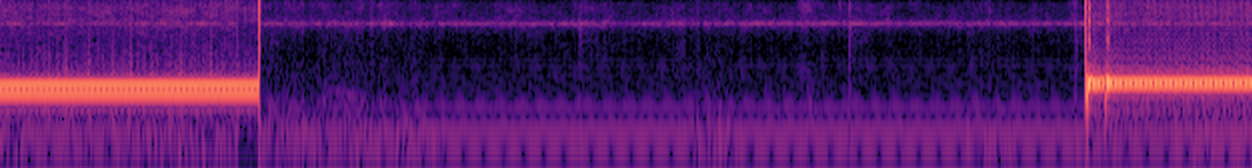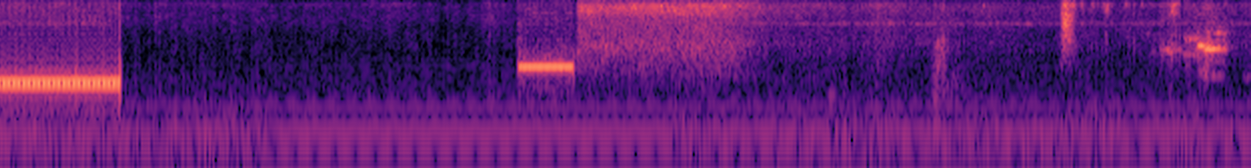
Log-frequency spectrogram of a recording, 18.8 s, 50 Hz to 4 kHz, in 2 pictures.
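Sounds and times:
telephone tone during call transfer: 0.0 - 2.0, 8.2 - 10.3, 13.3 - 13.7
low hum: 0.0 - 18.7.

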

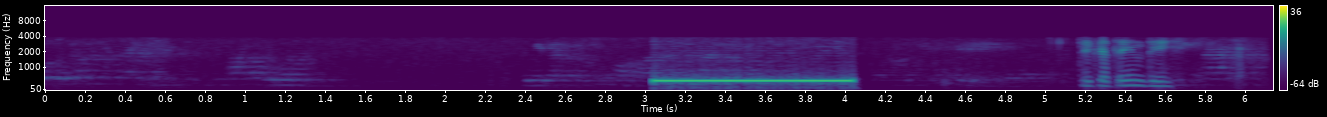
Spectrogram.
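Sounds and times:
mobile phone ringing with a steady electronic tone: 3.1 - 4.1.

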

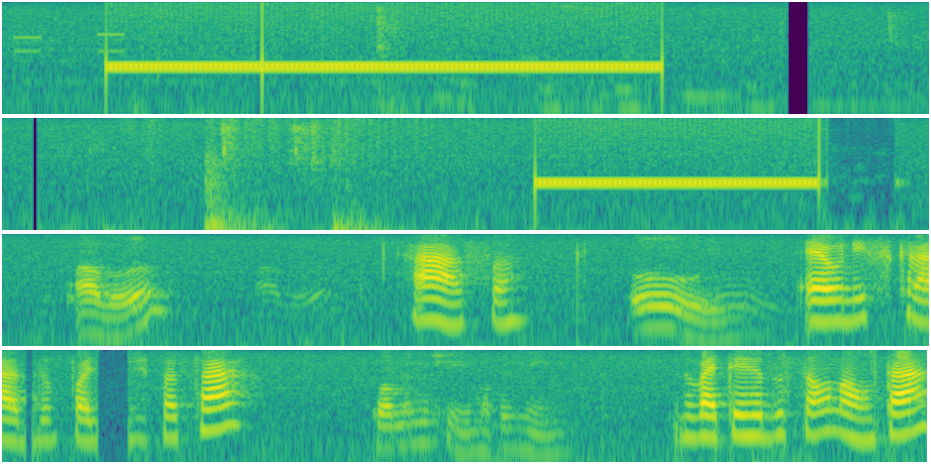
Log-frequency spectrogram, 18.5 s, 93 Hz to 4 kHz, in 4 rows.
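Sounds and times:
telephone tones while a call is being transferred: 0.0 - 3.3, 7.3 - 8.8
low thumps: 5.1 - 7.3
speech: 11.4 - 15.2, 15.8 - 18.5.

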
